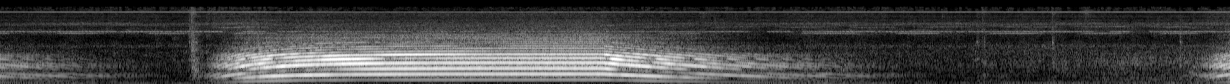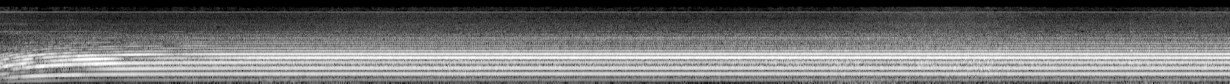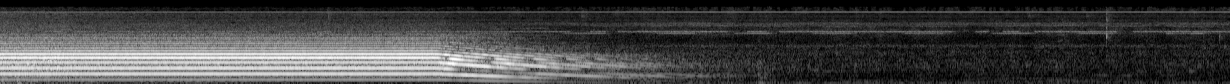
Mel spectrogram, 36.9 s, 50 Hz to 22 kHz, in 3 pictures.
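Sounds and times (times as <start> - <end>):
siren rising and falling: 2.0 - 9.1, 11.7 - 32.4.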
